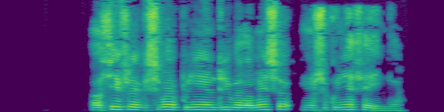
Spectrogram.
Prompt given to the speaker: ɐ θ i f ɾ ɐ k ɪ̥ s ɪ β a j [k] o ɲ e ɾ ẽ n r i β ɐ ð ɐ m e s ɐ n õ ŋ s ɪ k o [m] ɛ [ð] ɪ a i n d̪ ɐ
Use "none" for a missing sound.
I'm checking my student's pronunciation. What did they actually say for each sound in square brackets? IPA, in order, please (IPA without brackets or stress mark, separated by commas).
p, ɲ, θ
